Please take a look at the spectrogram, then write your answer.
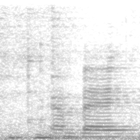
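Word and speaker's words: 干杯: Ganbei.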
